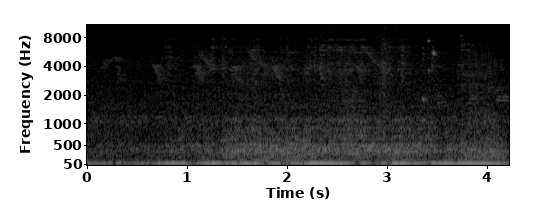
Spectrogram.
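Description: Steady low rumble from a moving ropeway cabin as it passes a cable tower, swelling and easing a little as it goes.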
